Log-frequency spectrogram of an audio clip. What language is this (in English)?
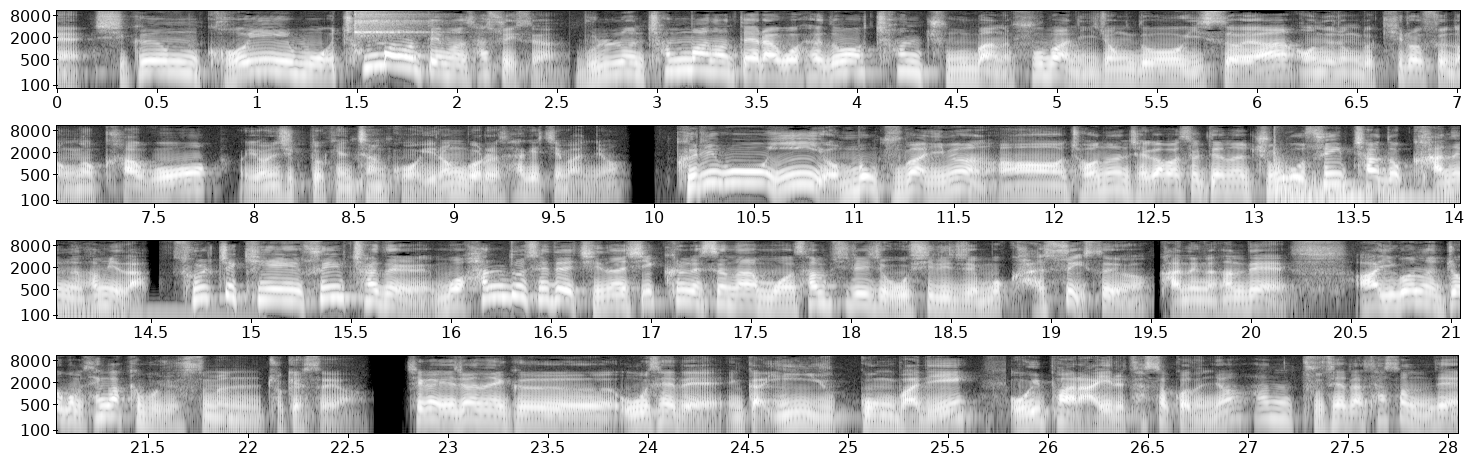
Korean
